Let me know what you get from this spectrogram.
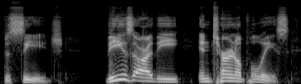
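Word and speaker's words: Basij: These IRGC people, these besiege, it's called besiege. Bas is how it's spelled pronounced besiege.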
